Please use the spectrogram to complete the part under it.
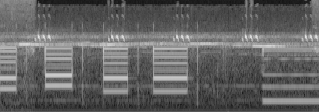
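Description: Telephone keypad tones as a number is dialed to place a call, a few short dual-pitched beeps in quick sequence, then a steadier tone at the end, clear over faint background hiss.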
